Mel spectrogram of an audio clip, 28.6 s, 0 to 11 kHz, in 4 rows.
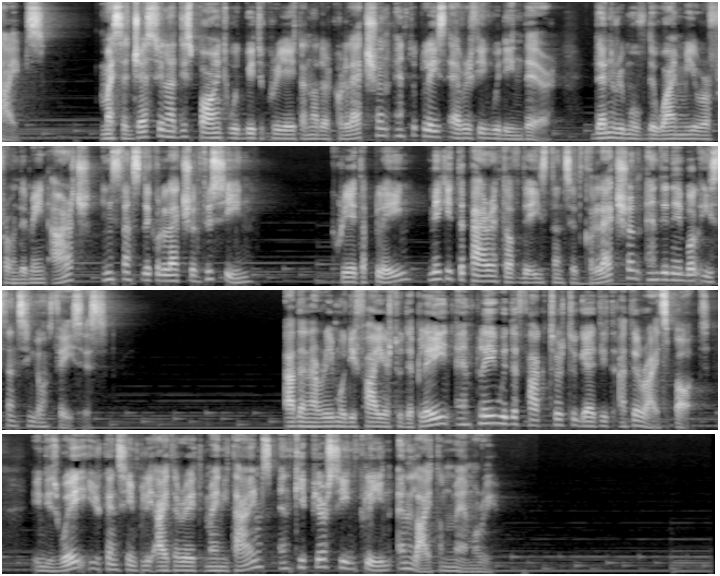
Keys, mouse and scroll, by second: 2.5-3.5 right drag, 3.6 scroll down 7, 4.0 shift+click, 4.2-4.8 scroll up 5, 4.8 click, 6.0 click, 7.0 click, 7.6-8.8 middle drag, 8.8 click, 9.3-10.5 right drag, 10.5 alt+\, 10.5 shift+a, 12.1 click, 12.7 ctrl+click, 13.4 ctrl+p, 15.0 click, 15.6 click, 16.0 click, 16.2 click, 16.7-20.0 drag, 20.0-20.9 scroll up 4, 20.9-22.9 shift+drag, 23.4-24.2 scroll down 1, 24.2 click, 25.1 click, 26.6-28.4 middle drag, 28.4 scroll up 1.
